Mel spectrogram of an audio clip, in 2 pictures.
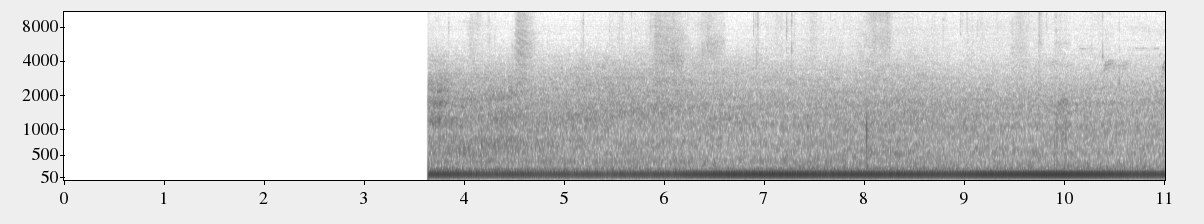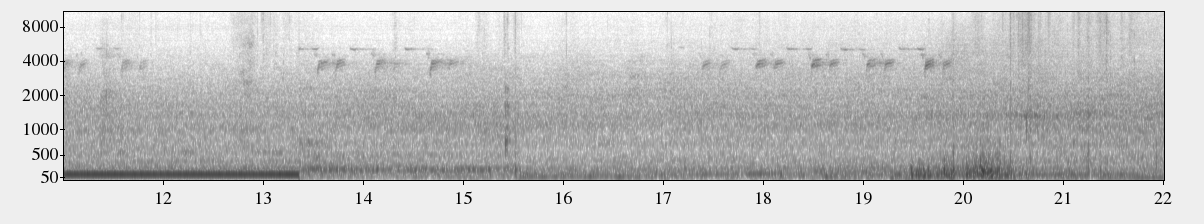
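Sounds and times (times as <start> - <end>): steady low hum: 3.7 - 17.4
small birds chirping: 5.4 - 21.7.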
